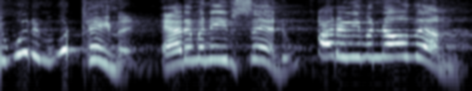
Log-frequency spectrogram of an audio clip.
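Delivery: high, loud, disbelieving protest; mock outrage from a skeptic who never met them; incredulous objector. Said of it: "You say".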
